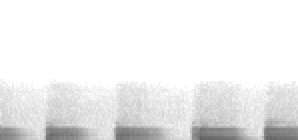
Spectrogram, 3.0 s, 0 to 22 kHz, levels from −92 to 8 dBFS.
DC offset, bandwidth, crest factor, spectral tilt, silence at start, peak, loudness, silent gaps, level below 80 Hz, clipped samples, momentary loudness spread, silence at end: under 0.1%; 9 kHz; 18 dB; -5 dB/octave; 0 s; -22 dBFS; -40 LUFS; none; -80 dBFS; under 0.1%; 12 LU; 0 s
